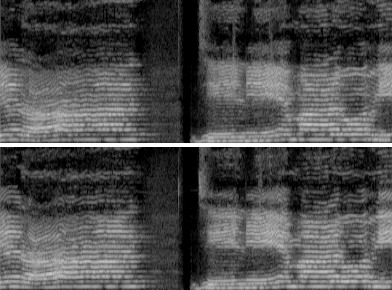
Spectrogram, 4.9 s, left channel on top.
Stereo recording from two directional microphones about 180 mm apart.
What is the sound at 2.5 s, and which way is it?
Mantra, 50° right (ahead or behind).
